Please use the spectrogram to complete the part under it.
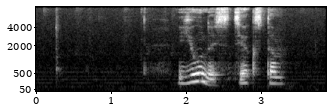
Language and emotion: Russian, neutral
